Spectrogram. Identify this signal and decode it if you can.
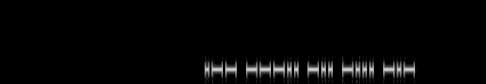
Morse code, heard as a keyed tone, about 36 wpm, 700 Hz. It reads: W8DBK
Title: USA Call Signs - 5 Characters - 35wpm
